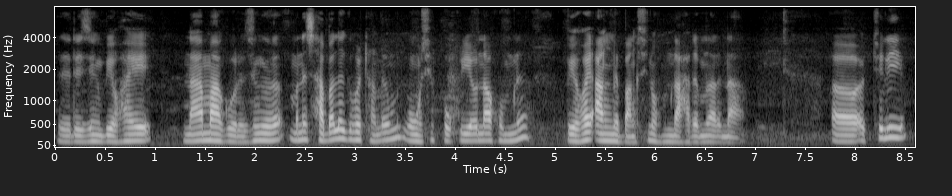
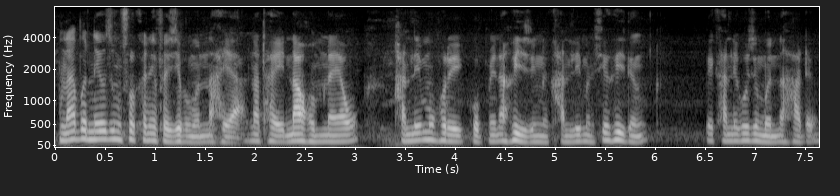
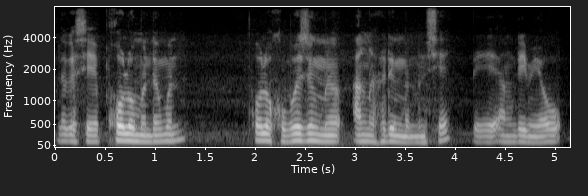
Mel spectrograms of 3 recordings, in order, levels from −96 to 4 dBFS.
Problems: none marked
